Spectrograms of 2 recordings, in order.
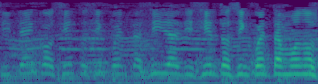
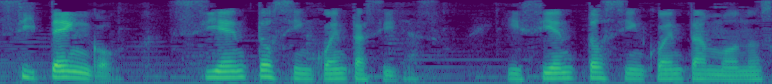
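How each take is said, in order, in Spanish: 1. Se dice a velocidad normal. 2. Se dice a la velocidad más lenta.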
